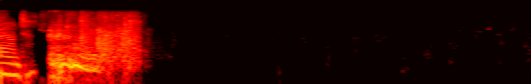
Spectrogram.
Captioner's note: congregation clapping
